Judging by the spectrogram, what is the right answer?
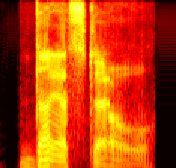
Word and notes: diastole: British English

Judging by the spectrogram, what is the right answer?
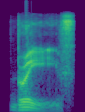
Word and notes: breve: British English

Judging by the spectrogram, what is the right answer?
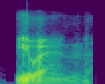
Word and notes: UN: British English

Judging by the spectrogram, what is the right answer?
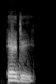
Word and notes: eddy: Indian

